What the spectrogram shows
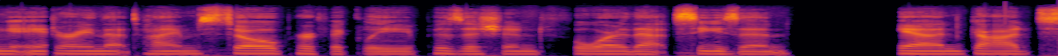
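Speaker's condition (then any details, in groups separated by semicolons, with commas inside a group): No condition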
